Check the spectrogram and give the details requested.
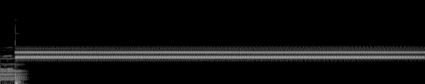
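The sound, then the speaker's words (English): A brief click, then a steady, unbroken ultrasonic data-transmission tone, data sent over sound at around 18,000 to 20,000 hertz, holding one mid-high pitch for about four seconds, moderately loud, with no voices. “Just on the edge of human hearing, at around 18,000 to 20,000 hertz, data is being transmitted over sound. It's called ultrasonic communication, even though it might be audible to a child or someone with excellent hearing.”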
